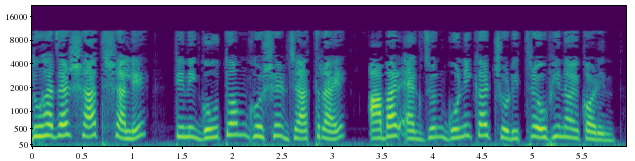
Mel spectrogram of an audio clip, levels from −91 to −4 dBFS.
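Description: Speech throughout sounds hissy and grainy, with nothing above 10.6 kHz, likely heavy Vorbis compression near 29 kbps; its treble becomes noise, not dullness or warble.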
